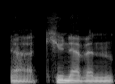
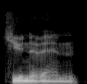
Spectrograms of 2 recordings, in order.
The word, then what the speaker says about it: Cynefin: Sin, Yeah, it is spelled Cynefin, and it's pronounced. You'll have to forgive me. My Welsh is a little rusty. Uh, Cynefin or Cynefin, which is again not how it sounds.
